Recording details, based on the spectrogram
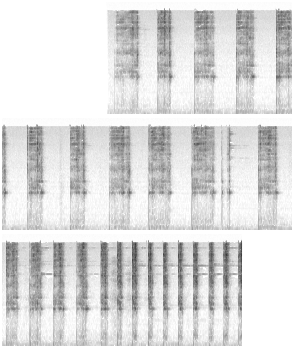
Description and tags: Razguñando madera rápido s
La misma madera es razguñada con más velocidad por un tenedor.
accin, cali, diseo, dmi, estudio, interactivos, madera, materiales, medios, rpido, tenedor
